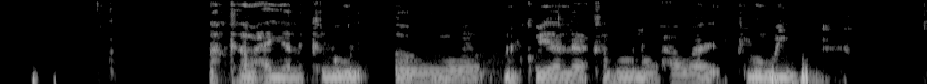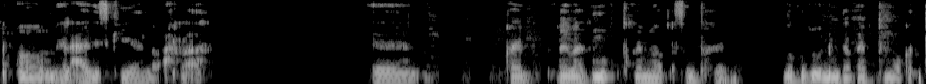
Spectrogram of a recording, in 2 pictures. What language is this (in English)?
Somali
